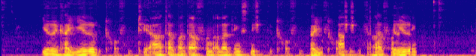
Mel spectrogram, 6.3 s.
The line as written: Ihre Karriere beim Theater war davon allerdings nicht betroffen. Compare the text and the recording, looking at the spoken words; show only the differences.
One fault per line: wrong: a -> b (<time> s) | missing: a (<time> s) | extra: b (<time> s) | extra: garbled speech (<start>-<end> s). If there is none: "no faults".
wrong: beim -> betroffen (1.3 s)
extra: garbled speech (4.1-5.6 s)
